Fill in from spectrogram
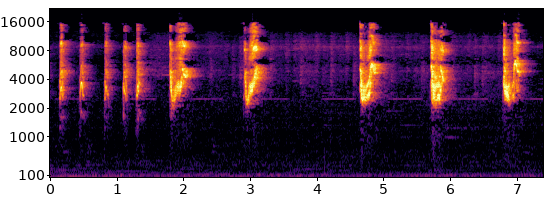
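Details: Long-tailed shrike used as a lure for mute birds: a few quick sharp ticks followed by loud harsh chirps spaced about one second apart, each a brief bright burst.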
